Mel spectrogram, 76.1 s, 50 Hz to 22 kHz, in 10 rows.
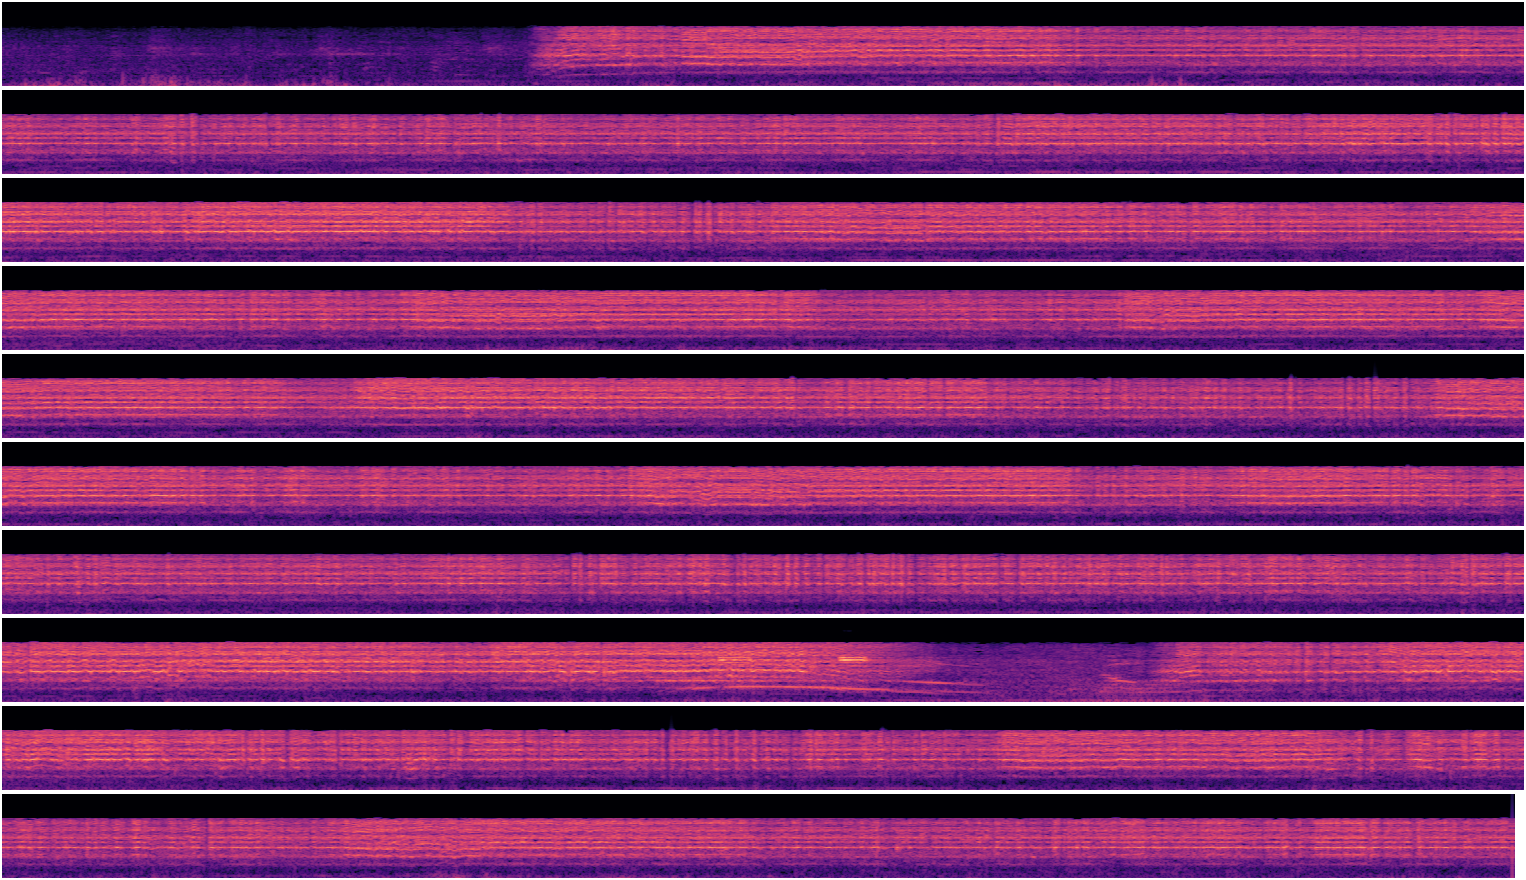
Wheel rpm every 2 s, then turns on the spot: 0, 60, 170, 170, 170, 170, 170, 160, 160, 160, 160, 160, 160, 160, 160, 170, 170, 170, 160, 170, 170, 170, 170, 170, 170, 170, 160, 160, 130, 50, 160, 170, 170, 160, 170, 170, 170, 170.
none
